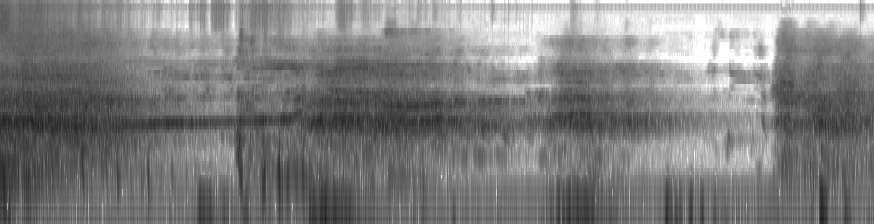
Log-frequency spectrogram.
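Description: Crowd at a Bangla waz religious gathering in Khilkhet, Dhaka, answering a takbir call with loud collective shouting, swelling and fading in waves, with a speaker's voice and scattered voices mixed in.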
